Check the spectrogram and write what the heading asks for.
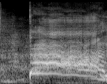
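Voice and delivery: very high, drawn-out scream; mock group scream. Teller imitates teammates falling off chairs, high screaming howl. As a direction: imitate a crowd of lads going wild. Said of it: "And the lads are like this".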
